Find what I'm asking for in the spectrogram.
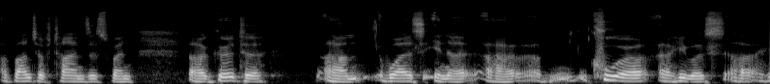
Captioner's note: non-english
